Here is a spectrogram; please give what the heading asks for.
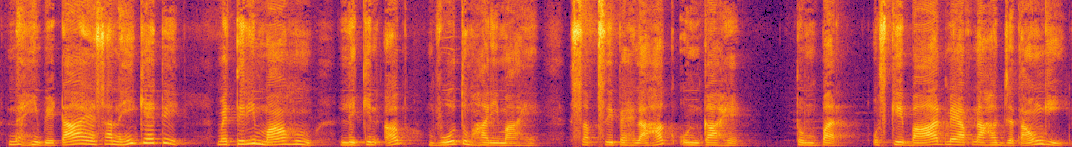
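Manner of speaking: low, soft motherly voice; gentle advising mother. Acted. Mother tells her daughter the mother-in-law comes first, gently advising.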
